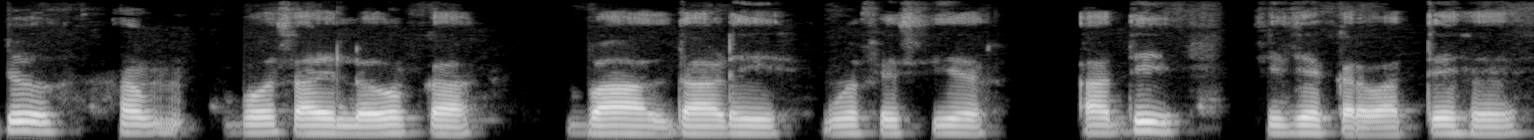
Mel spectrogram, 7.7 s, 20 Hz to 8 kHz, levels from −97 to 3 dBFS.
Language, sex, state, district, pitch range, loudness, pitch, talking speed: Hindi, male, Bihar, Supaul, 115-125 Hz, -18 LUFS, 120 Hz, 115 wpm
